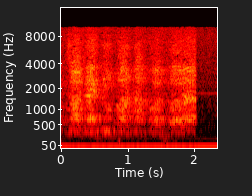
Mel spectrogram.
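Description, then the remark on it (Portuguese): A crowd of voices chants together in a loud, rhythmic surge, a chant of Esquadrão Baile, the Botafogo supporters' group, set to a funk beat, with pulsing accents roughly every half second before it cuts off abruptly. “Vamos ouvir então é, Esquadrão Baile, a torcida do Botafogo, uh, em versão funk.”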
